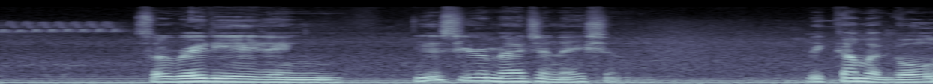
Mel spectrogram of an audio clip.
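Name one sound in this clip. An elderly man speaks calmly and close through a headset microphone.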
